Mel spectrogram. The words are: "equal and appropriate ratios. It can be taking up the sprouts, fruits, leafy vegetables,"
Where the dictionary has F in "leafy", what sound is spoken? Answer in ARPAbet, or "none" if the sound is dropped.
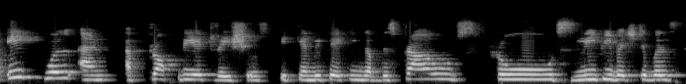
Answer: P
